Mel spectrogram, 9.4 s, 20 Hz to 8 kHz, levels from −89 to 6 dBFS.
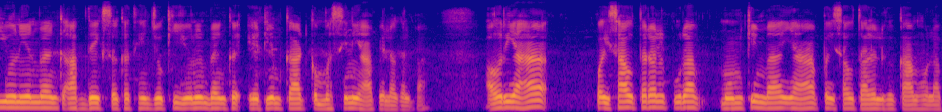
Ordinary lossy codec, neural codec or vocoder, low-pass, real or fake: none; none; none; real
